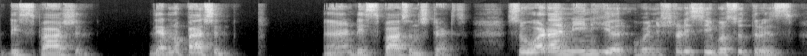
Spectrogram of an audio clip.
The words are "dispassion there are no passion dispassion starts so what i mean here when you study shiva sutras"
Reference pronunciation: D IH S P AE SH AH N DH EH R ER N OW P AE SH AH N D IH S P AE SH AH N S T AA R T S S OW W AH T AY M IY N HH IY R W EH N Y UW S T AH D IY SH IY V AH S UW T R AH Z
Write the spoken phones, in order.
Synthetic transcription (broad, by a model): D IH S P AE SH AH N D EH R N OW P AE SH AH N D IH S P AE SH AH N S T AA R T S S OW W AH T AY M IY N HH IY R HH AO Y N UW S T AH D IY S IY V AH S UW T R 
